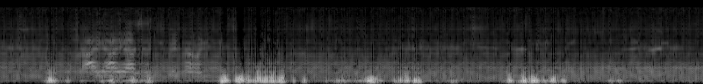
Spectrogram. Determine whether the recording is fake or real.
fake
